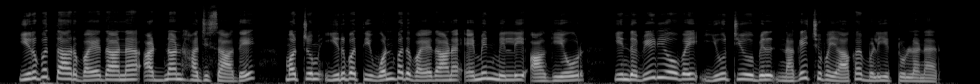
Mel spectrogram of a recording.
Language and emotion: Tamil, neutral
